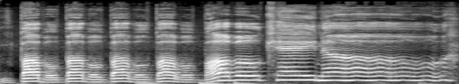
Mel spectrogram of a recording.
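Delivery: very high, sugary-sweet, cutesy voice. Speaker greeting a viewer, then playfully repeating a word: sweet voice. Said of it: "That's my sweet voice".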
